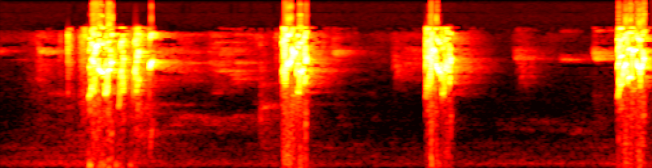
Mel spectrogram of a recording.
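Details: Lovebird calling to prompt other lovebirds to respond. Four harsh, high, scratchy squawk bursts about a second apart, the first longer and broken into several pulses, with faint thin whistles between.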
